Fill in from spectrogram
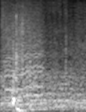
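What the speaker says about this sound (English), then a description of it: "You are annoying bees." Bees in the Hive area of the Hollow Knight video game, a short, faint, steady insect buzz with no talking.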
